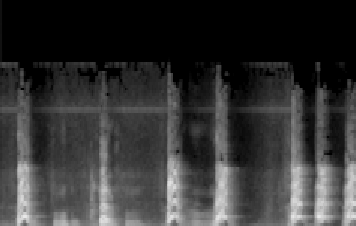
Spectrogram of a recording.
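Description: Miniature pinscher puppy barking: a string of about eight sharp, high-pitched yaps in under five seconds, with a low growl between the first few.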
